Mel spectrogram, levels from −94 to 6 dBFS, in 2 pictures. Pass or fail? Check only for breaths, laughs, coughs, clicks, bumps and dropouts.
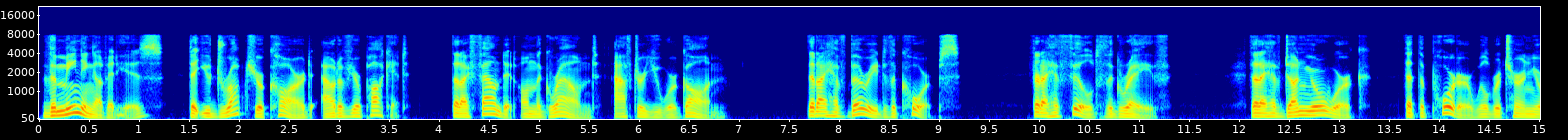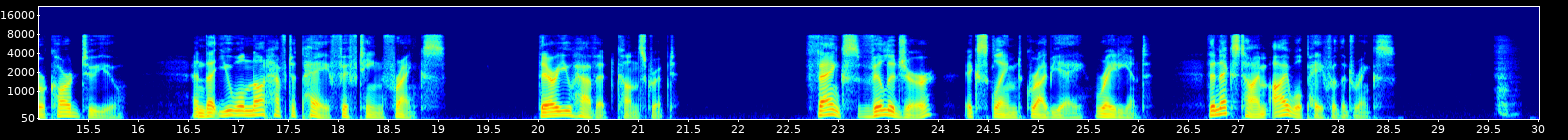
fail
